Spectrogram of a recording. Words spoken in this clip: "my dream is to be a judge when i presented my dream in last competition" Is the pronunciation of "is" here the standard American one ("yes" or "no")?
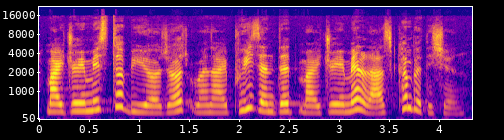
no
